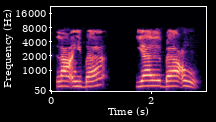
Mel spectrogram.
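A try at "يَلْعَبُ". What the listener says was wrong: Nah, kok jadi yalba'u? Kebalik-balik itu mah. Kok jadi yalba'u? Ba'nya jadi ke depan, aina belakang.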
